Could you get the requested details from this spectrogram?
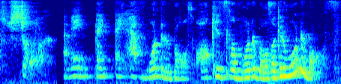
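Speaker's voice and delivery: secretive, hushed, very quiet whisper. Answering someone who wants a specific goodie-bag item, whispering. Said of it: "And why are you whispering?".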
